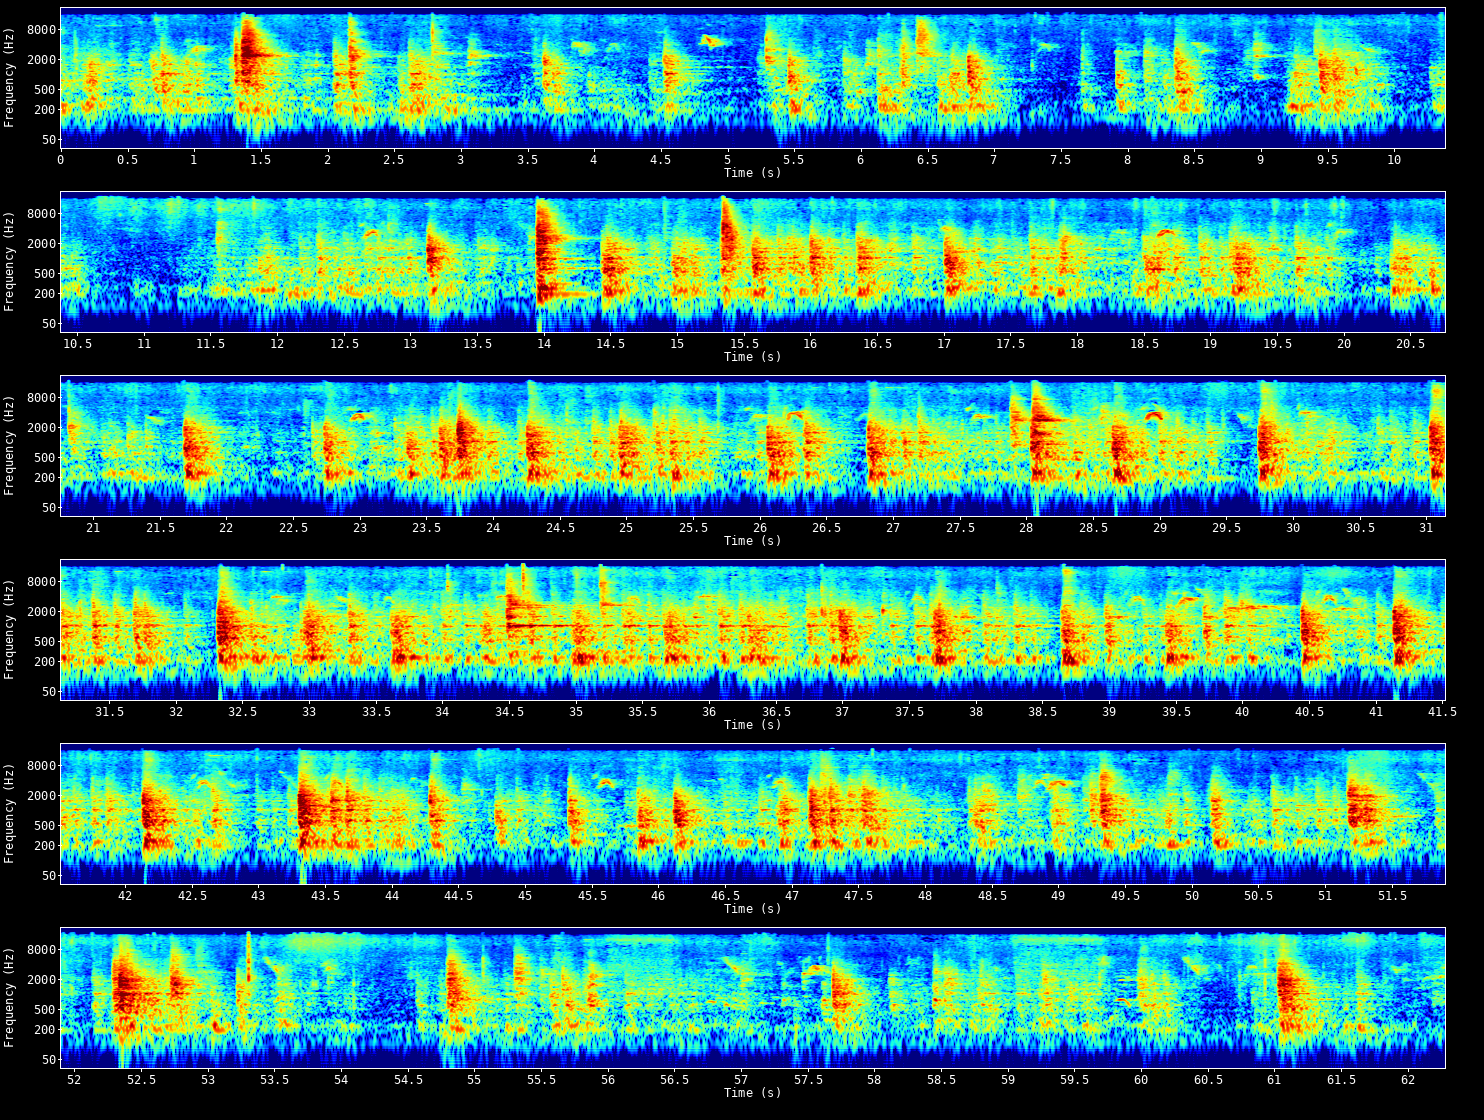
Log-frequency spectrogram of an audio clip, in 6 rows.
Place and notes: Gut Adolfshof, Hämelerwald - Ziegenstall
Ziegen in ihrem Stall, quicklebendig.
Sony-D100, int. Mic.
